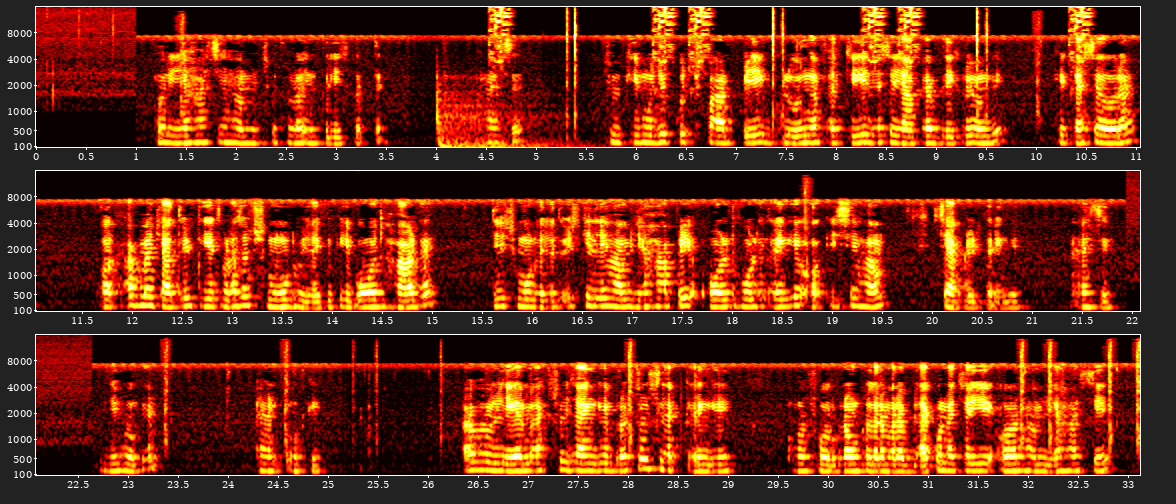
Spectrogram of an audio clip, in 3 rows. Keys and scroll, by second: 25.4 space, 27.5 b, 28.9 alt+x.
